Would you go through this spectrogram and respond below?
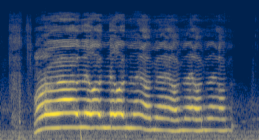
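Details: Domestic cat making a funny noise while eating: one drawn-out harmonic meow lasting about three seconds, rising sharply at the start, then holding steady and slowly falling, with a faint background hum.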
